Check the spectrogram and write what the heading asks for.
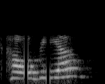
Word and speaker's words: Tobia: Mindy Tobia, T-O-B-I-A.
